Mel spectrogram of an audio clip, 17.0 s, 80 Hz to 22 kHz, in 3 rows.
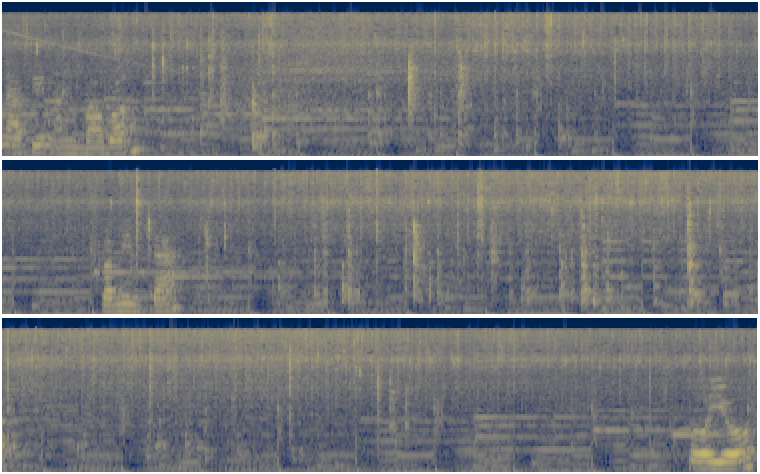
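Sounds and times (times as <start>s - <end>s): onion and garlic sizzling in oil: 0.0s - 17.0s
wooden spatula scraping a pan: 1.5s - 4.5s, 7.2s - 14.4s.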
